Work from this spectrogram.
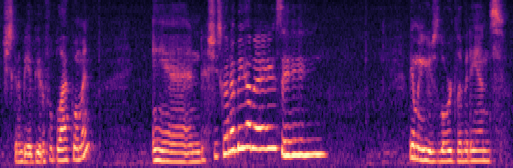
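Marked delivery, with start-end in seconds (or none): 3.1-4.9 gushing. Real, not acted. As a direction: stretch it out high with anticipation. Gushing over planned piece.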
